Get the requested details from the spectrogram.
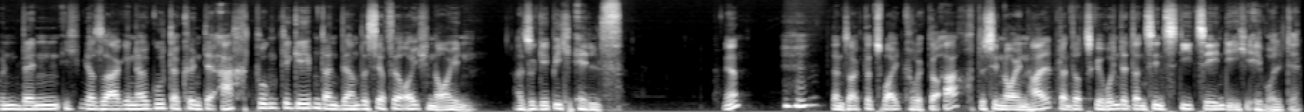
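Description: A man speaks in an ordinary speaking voice at medium pitch and a moderate pace, with ordinary pitch variation. His loudness stays very even, and the recording is very clean with a silent background. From southwest Germany, Villingen (Baden-Württemberg). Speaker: teacher. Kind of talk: casual interview.

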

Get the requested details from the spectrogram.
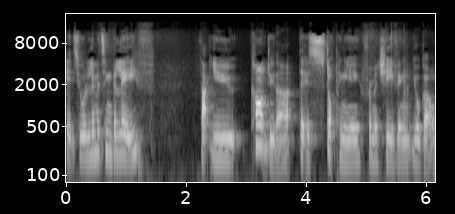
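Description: The speaker has an ordinary speaking voice with ordinary pitch variation at a fairly slow pace. The recording is very clean, with a silent background. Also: woman, fairly low pitch for a woman. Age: 30s. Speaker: fitness and body confidence coach, podcast host. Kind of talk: solo podcast talk. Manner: conversational with frequent fillers.

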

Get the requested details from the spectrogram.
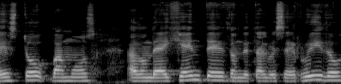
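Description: A woman with a plain, everyday voice and a fairly low pitch talks at a fairly slow pace with fairly even intonation, on a very clean recording with a silent background. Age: 30s. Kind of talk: interview conversation.

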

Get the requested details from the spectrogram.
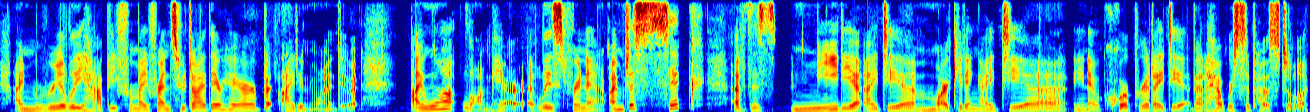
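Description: Fairly low in pitch, a woman speaks in an ordinary speaking voice with ordinary pitch variation. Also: moderate pace, dry, close sound with no echo. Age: 50s. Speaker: magazine editor and author. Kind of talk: interview. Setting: studio.

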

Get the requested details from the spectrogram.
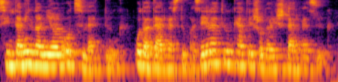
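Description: Against noticeable background noise, a woman talks at a moderate pace and medium pitch with fairly even intonation. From Göcsej, Zala County, Hungary. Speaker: festival organiser. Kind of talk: interview. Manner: halting.

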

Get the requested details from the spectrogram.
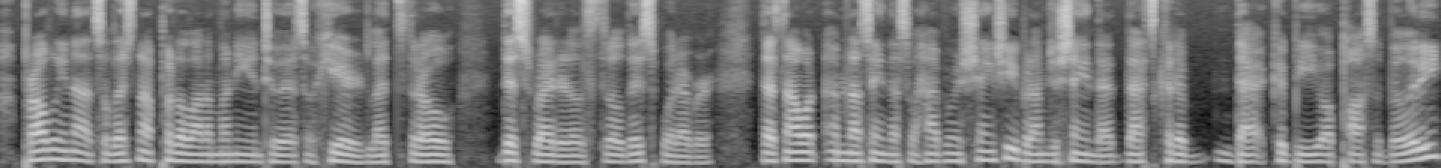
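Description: Very fast speech in a Spanish accent, dark and mellow in tone, with fairly even intonation and a dry, close sound with no echo in a very clean recording over a silent background. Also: man, medium pitch for a man. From Mexican background. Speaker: podcast co-host. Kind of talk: casual chat. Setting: recording studio.

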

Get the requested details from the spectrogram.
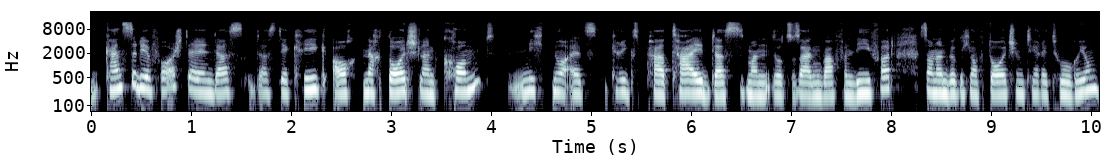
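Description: A woman speaks fairly slowly in a normal speaking voice with fairly even intonation, the sound dry and close with no echo against a quiet background. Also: medium pitch for a woman. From Ukraine. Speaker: podcast host. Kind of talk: interview.

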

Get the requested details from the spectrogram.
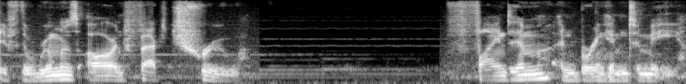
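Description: A man puts on a booming character voice with a fairly low pitch, speaking at a very slow pace with long, frequent pauses. His loudness stays very even over faint music in the background. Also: ordinary pitch variation. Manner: commanding.

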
